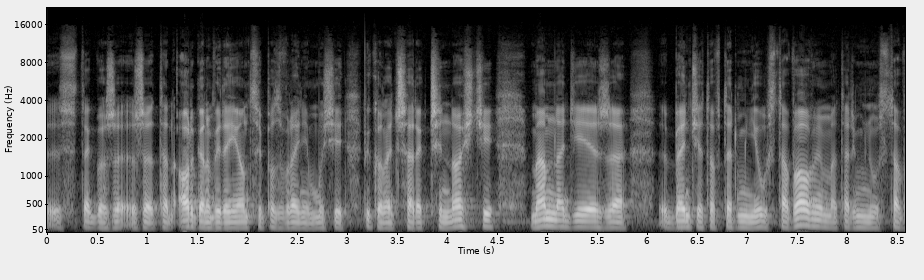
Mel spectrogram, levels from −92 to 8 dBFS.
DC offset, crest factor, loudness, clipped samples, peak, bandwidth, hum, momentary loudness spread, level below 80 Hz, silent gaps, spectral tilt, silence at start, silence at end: under 0.1%; 18 dB; -19 LUFS; under 0.1%; 0 dBFS; 13.5 kHz; none; 8 LU; -60 dBFS; none; -4 dB/octave; 0 s; 0 s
